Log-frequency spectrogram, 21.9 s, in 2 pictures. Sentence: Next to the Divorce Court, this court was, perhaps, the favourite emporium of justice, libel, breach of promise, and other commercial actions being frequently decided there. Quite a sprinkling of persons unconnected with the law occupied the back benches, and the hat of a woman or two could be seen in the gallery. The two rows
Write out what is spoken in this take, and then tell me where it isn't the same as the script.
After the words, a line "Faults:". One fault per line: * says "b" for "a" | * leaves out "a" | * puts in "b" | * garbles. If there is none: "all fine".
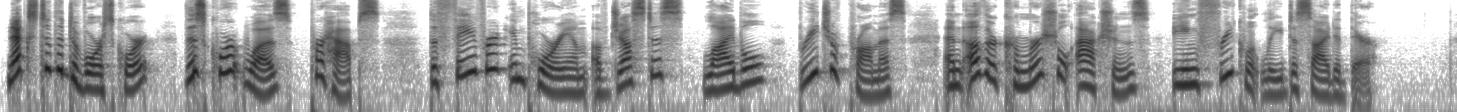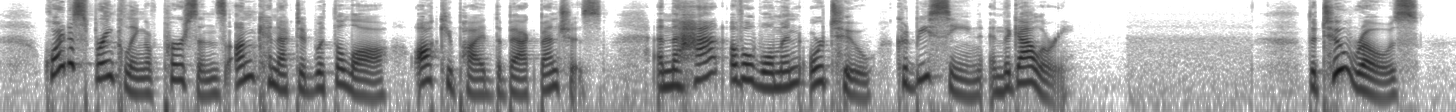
Next to the Divorce Court, this court was, perhaps, the favourite emporium of justice, libel, breach of promise, and other commercial actions being frequently decided there. Quite a sprinkling of persons unconnected with the law occupied the back benches, and the hat of a woman or two could be seen in the gallery. The two rows
Faults:
all fine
